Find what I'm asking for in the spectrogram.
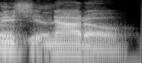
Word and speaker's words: Aficionado: How do I pronounce it? Aficionado? – Aficionado? Cigar Aficionado? – Aficionado. Yeah.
